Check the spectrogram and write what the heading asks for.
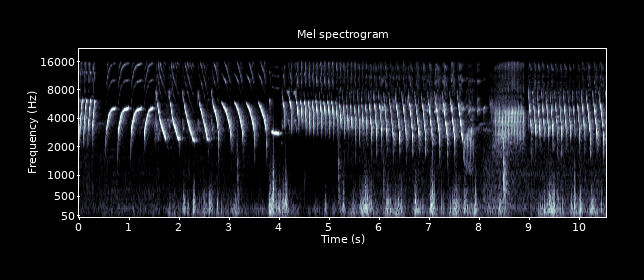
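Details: Canary in full, non-stop song with long 'ngerek' rolling trills, used as a lure to make other canaries sing: rapid series of high upswept whistled notes, then dense buzzy trills and rattles, loud and continuous with barely a pause.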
